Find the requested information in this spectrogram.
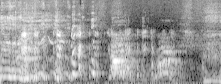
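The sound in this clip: A dog barks and yips in a few quick, fairly loud bursts, with short gaps between the calls.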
